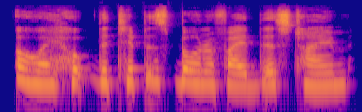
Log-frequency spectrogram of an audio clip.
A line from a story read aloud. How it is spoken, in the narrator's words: Nancy sighed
